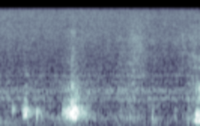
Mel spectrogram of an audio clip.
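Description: Quiet room tone in a small room, with one short wordless vocal sound about two-thirds of a second in.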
